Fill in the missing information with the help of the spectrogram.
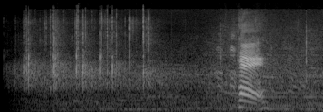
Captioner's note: audience applauding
